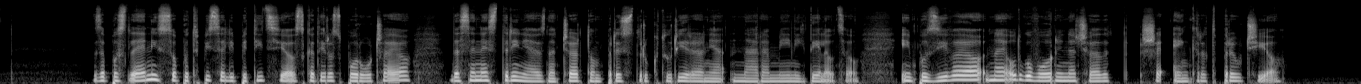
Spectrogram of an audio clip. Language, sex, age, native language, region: Slovenian, female, 30-49, Slovenian, Central Slovenia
